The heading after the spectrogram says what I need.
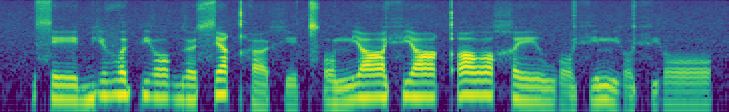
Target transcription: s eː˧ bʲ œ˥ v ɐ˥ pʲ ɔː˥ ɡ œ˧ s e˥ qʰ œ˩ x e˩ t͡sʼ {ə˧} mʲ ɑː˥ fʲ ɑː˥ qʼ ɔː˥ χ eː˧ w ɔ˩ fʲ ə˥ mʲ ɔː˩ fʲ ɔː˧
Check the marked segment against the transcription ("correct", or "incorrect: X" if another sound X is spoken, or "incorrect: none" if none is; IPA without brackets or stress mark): incorrect: ɔ˧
